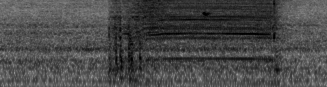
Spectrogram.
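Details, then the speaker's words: Dodge Avenger power window motor (a low-profile unit) running the glass down: a steady, even whine for about a second with no grinding or stalling. The window sticks going up; the owner suspects dirty or shorted contacts, not the motor. "the problem isn't the motor I have gonna hit that this motor sounds like it runs fine when it goes down you can hear it"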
